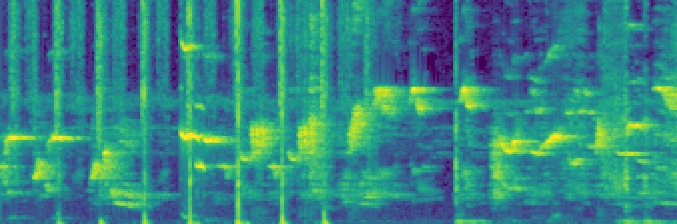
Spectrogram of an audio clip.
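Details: Brown-eared bulbul singing a string of bright whistled notes and chattery phrases, some rising and falling, broken by several sharp clicking taps in the background.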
